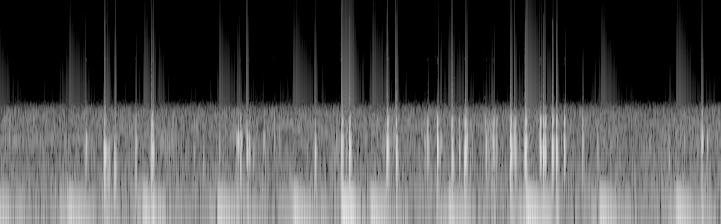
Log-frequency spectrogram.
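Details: Bowel sounds recorded with a Stemoscope stethoscope microphone on the belly after a large meal: frequent irregular gurgles and squeaks, active bowel sounds.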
